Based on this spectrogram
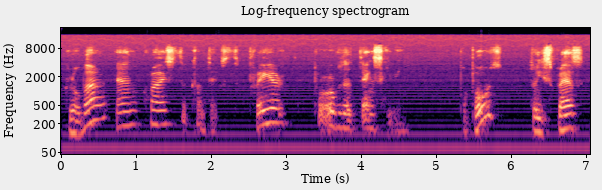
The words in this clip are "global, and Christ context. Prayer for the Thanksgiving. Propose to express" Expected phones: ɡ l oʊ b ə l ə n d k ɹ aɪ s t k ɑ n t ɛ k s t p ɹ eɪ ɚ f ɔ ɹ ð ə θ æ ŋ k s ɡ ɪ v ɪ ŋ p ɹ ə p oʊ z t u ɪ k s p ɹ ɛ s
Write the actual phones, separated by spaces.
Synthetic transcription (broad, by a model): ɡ l oʊ b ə l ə n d k ɹ aɪ s t k ɑ n t ɛ k s t p ɹ eɪ ɚ p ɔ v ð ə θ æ ŋ k s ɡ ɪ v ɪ ŋ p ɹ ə p oʊ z t u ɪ k s p ɹ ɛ s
